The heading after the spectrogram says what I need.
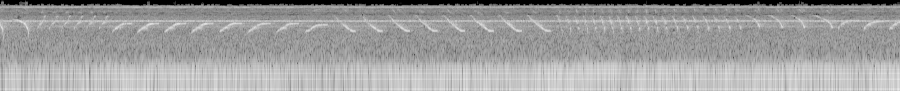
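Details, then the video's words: Canary singing, a string of rapid high descending whistled notes repeated in quick runs, roughly three to four per second, then faster trilled phrases, over a steady low background hum. "Ultimate Canary Singing Compilation – Loud, Clear & Relaxing Sounds"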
